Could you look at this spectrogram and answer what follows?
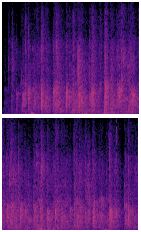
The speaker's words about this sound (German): dann erstmal ein ganz großes Danke und nochmal einen Applaus.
